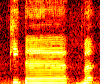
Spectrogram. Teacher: تا کے اوپر کھڑی زبر ہے تو تا کو ہم کھینچ کے پڑھیں گے، لیکن کاف زیر کی، تا کھڑی زبر تا، کتاب۔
